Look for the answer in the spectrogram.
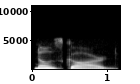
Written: noseguard

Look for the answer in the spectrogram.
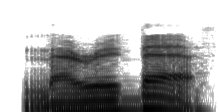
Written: marybeth

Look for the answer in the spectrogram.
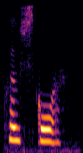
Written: close score

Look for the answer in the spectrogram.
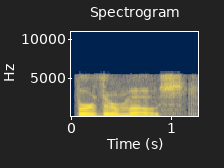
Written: furthermost

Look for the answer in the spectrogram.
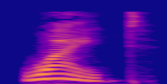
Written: wyte

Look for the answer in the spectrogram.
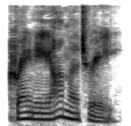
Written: craniometry

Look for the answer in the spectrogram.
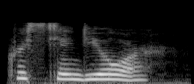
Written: Christian Dior

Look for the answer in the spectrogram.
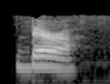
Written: Berra

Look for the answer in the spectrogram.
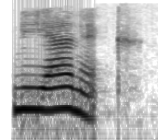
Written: neanic

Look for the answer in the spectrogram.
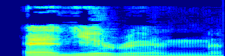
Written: aneurin

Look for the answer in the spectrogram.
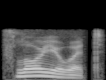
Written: floruit

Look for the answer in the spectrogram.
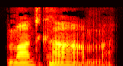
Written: Montcalm

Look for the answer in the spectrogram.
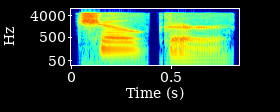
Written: choker

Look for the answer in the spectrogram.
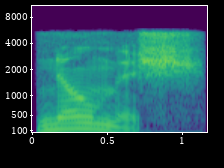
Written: gnomish

